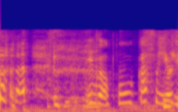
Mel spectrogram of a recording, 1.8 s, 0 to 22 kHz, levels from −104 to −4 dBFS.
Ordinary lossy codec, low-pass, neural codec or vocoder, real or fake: MP3, 48 kbps; 7.2 kHz; codec, 16 kHz, 4 kbps, X-Codec, HuBERT features, trained on balanced general audio; fake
